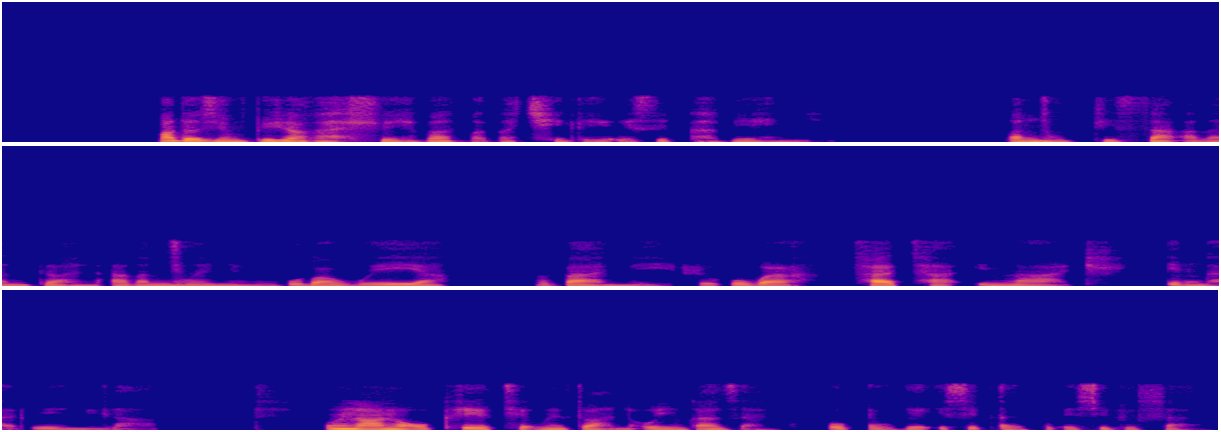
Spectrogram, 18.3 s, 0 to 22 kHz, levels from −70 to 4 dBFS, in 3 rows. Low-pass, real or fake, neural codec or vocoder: 7.2 kHz; fake; codec, 16 kHz, 0.5 kbps, FunCodec, trained on Chinese and English, 25 frames a second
